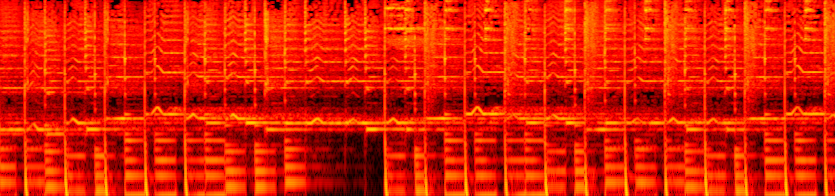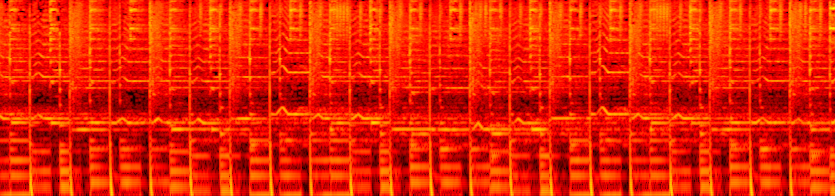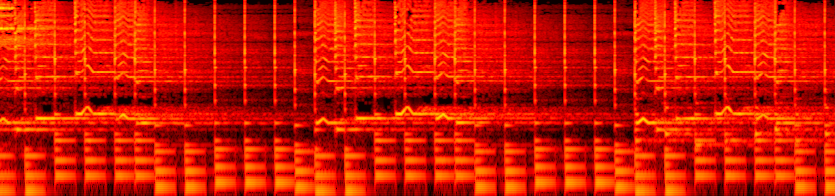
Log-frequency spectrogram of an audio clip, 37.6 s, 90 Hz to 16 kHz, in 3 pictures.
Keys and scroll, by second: 3.6 2, 3.8 Return.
